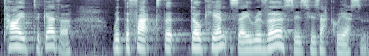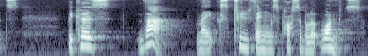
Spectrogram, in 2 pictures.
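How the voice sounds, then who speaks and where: A woman's voice: fairly low pitch, takes it slowly. A woman reading an audiobook as an earnest, respectful Western male disciple who explains things emphatically. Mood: emphatic, explaining. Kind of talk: audiobook character dialogue.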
